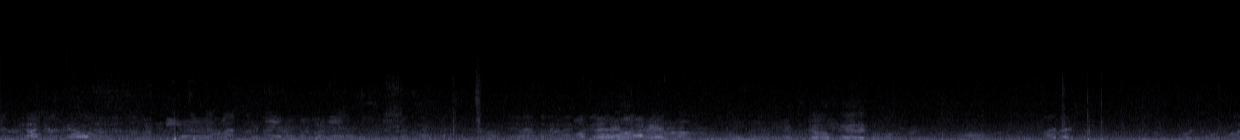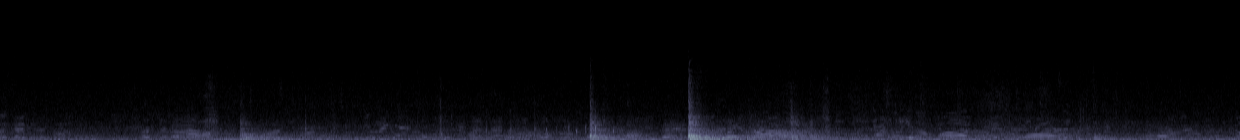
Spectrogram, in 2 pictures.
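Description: Young men shout to each other outdoors, far off.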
